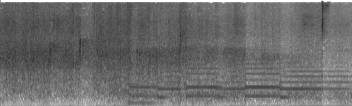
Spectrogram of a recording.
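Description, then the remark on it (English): An audience claps for the Lord, steadily, in a dense, continuous wash of applause, and about two seconds in, sustained keyboard chords join beneath the clapping. “Clap for the Lord and stand your feet.”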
